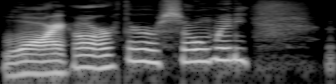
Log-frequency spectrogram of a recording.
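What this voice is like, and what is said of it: Muppet character voice impression. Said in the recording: “that was uncanny. ... we've been joined by the Jim Henson Workshop. ... I used to be able to do a good impression.”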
